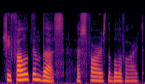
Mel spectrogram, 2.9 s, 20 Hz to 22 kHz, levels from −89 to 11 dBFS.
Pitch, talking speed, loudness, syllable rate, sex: 195 Hz, 185 wpm, -19 LUFS, 5.3 syllables/s, female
